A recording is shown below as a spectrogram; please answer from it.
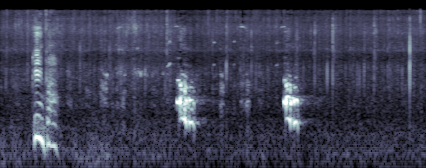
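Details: Fog, a black and tan coonhound, barks while treeing a raccoon let out of a cage; three spaced barks about every one and a half seconds, the first lower and drawn out.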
